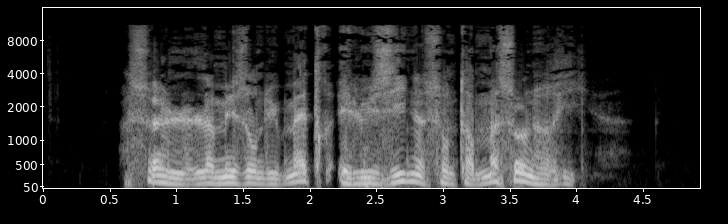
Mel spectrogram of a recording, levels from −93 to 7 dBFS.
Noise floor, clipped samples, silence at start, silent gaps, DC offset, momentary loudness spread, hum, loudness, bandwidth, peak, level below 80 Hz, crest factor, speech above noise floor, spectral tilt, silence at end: -80 dBFS; under 0.1%; 0.6 s; none; under 0.1%; 11 LU; none; -16 LUFS; 11.5 kHz; -2 dBFS; -46 dBFS; 16 dB; 64 dB; -6.5 dB/octave; 0.95 s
